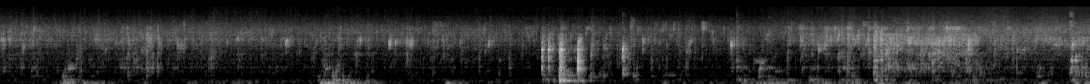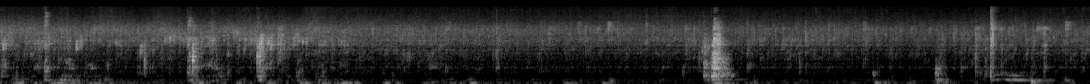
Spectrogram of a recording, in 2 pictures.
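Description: Cauliflower florets sizzling as they shallow-fry in hot oil in a metal kadai, stirred and tossed so that they scrape and clack against the pan. A steady hiss runs under scattered sharp clicks, the loudest a quick cluster about a quarter of the way in and a single clack later on.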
